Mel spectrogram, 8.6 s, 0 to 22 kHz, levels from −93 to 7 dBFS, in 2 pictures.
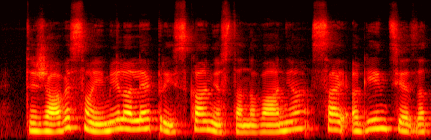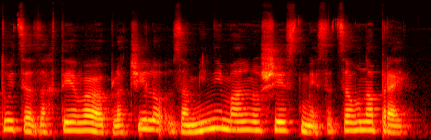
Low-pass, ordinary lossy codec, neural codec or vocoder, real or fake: none; none; none; real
